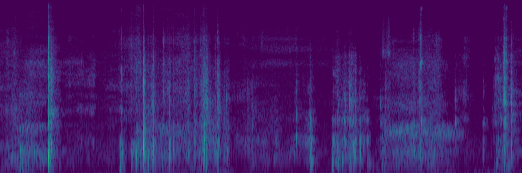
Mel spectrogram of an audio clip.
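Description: A cardboard ammunition box being opened and handled, with rustling and sharp clicks of brass rifle cartridges knocking together as they are taken out.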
